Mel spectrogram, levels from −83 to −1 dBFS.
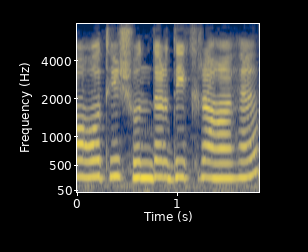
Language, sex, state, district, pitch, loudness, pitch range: Hindi, female, Bihar, Vaishali, 285 Hz, -12 LUFS, 275-290 Hz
